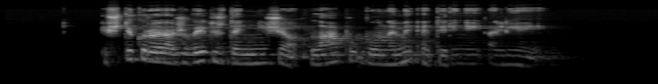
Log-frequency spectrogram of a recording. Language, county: Lithuanian, Vilnius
